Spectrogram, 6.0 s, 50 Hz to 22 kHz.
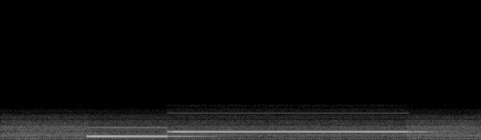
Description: Two-tone page, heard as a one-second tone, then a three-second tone, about 690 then 1430 Hz, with radio hiss and room echo.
